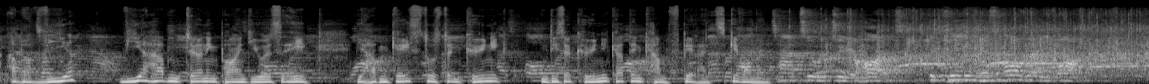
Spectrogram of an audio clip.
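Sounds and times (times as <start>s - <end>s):
speech: 0.1s - 11.0s
applause: 7.2s - 11.4s
audience cheering: 7.5s - 11.4s.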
